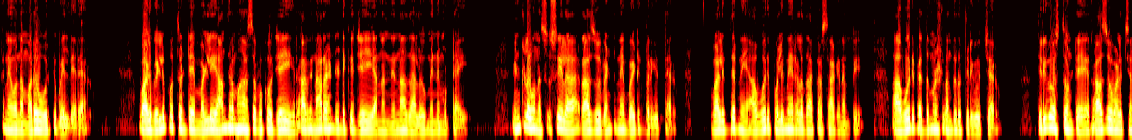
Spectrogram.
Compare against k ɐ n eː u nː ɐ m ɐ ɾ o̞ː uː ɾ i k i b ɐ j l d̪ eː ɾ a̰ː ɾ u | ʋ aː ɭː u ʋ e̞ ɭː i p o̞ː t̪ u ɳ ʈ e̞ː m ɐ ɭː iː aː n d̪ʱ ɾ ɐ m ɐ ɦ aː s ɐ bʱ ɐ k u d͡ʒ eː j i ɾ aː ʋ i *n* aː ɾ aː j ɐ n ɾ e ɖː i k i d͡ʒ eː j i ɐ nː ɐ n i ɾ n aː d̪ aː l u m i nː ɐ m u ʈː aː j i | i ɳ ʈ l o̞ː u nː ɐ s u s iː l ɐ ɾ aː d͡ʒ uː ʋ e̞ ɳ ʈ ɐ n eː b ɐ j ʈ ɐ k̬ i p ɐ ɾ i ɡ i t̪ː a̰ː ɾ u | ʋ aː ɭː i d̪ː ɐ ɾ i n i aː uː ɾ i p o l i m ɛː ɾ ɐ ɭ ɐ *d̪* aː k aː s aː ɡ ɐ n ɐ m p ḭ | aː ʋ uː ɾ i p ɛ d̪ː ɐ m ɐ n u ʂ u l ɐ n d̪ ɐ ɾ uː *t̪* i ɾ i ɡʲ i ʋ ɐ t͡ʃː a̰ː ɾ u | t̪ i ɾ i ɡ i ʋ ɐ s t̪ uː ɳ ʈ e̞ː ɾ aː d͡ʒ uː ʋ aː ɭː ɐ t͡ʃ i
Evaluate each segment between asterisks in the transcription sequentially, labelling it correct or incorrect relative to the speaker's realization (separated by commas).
correct, correct, correct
